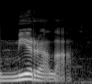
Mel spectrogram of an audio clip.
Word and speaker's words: mírala: When I do that, remember emphasis usually goes on the next to last syllable. If we change that by adding something to the word, we're going to need an accent. So I am going to put an accent on what used to be the next to last syllable. So mírala.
